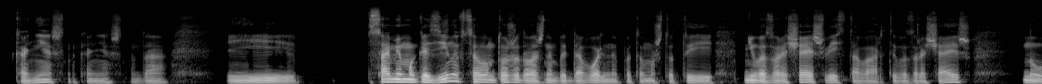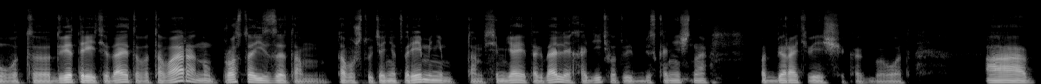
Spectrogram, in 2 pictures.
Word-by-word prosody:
Конечно, 105 +5 -2
конечно, 85 +1 -8
да. 85 +3 -6 0.6
И 95 -2 +2 0.7
сами 125 0 +6
магазины 115 +5 +6
в 130 - -9
целом 110 -2 +3
тоже 110 +1 +3
должны 95 0 +2
быть 90 -1 -1
довольны, 90 -3 0
потому 80 +1 -5
что 80 - -6
ты 90 -2 -2 0.3
не 95 - +4
возвращаешь 95 +3 +3
весь 100 0 -1
товар, 80 -4 -4
ты - - -7
возвращаешь, 85 +8 -1 0.5
ну, 90 -6 +2
вот 80 0 -7 0.2
2/3 95 -4 +3
этого 85 -2 +1
товара, 125 - +2
ну, 90 -5 -4
просто 110 +6 0
из-за, 95 -1 +2
э, - - -2
там 75 +5 -9
того, 85 -2 -2
что 85 0 -8
у - - -4
тебя 80 +2 -1
нет 80 0 -3
времени 95 -4 +1
там, 70 -2 -8
семья 95 +5 0
и - - -1
так 80 -2 -5
далее, 110 +2 +2
ходить, 90 +5 -6
вот, 90 - -7
и 80 0 -4
бесконечно 85 +3 -6 0.5
подбирать 90 +2 -1
вещи 80 -2 -5
как 70 0 -13
бы, 70 -3 -13
вот. 75 0 -10 0.7
А. 95 -1 +3
90 Hz, 150 wpm, -24 LUFS, 80-100 Hz, 0.7 s, сами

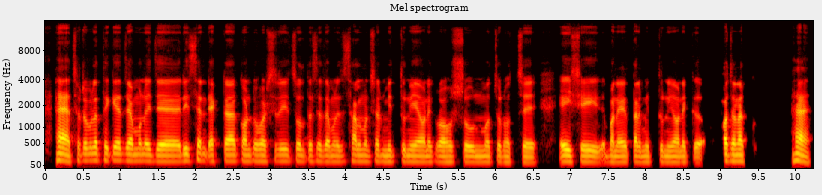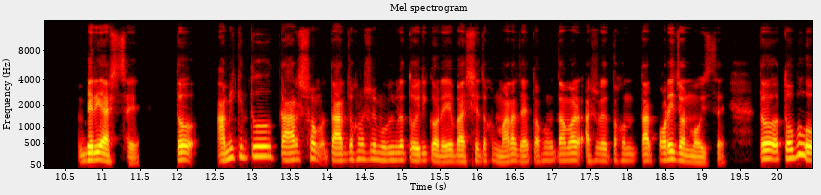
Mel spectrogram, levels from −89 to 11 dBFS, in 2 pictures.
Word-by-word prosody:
হ্যাঁ 130 -3 +8
ছোটবেলা 130 +1 -1
থেকে 130 0 -1
যেমন 125 0 +1
এই - - -7
যে - - +4 0.3
রিসেন্ট 125 +1 -3
একটা 120 +1 -3 0.2
controversy 115 -1 -3 0.2
চলতেছে, 115 0 -4
যেমন 110 0 -2
ওই - - -8
যে 115 - -18
সালমান 115 -2 -2
শাহর 115 -1 -4
মৃত্যু 110 +1 -6
নিয়ে 110 0 -1
অনেক 105 -1 -5
রহস্য 110 +1 -2
উন্মোচন 105 +1 -5
হচ্ছে। 105 +1 -6 0.5
এই-সেই 110 0 +1 0.3
মানে 105 -1 0 0.2
তার 110 -1 +2
মৃত্যু 105 +1 -9
নিয়ে 105 - -2
অনেক 105 - -4
অ - - +2 0.3
অজানা 120 -1 +4
ক - - -53 0.6
হ্যাঁ - - +6 0.6
বেরিয়ে 140 0 +9
আসছে। 110 - -9 0.6
তো 145 - +5 0.6
আমি 155 +8 +1
কিন্তু 205 -1 -4 0.4
তার 140 +1 +4
সম 170 -2 +2 0.2
তার 130 0 +6
যখন 155 +1 -4
আসলে 155 0 -5
মুভিগুলা 140 +1 -3
তৈরি 125 +1 0
করে 110 -1 +2 0.2
বা 115 - +4
সে - - -6
যখন 130 - -9
মারা 125 +4 +1
যায় 110 - -1
তখন 130 - -5
কিন্তু 125 -1 -3
আমার, 135 +1 +3 0.2
আসলে 125 +1 -6
তখন 125 +1 -8 0.2
তার 125 0 +4
পরেই 150 +3 +4
জন্ম 115 -5 +1
হইছে। 95 -1 -10 0.5
তো - - +4 0.3
তবুও 210 +6 +5
120 Hz, 175 wpm, -23 LUFS, 110-135 Hz, 0.6 s, বেরিয়ে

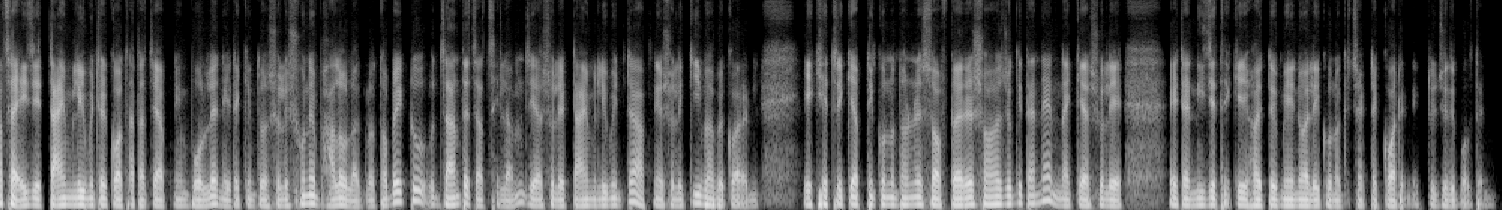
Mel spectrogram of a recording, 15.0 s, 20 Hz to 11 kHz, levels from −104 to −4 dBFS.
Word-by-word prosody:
আচ্ছা, - - +5
এই - - +2
যে 100 - +4
টাইম 105 +2 +5
লিমিটের 105 -1 +3
কথাটা 100 -1 0
যে - - +2
আপনি 95 +3 -10 0.2
বললেন, 100 +6 +2
এটা 95 +2 -3
কিন্তু 95 -1 -6
আসলে 95 +1 -3
শুনে 130 +1 +3
ভালো 105 +3 +3
লাগলো। 85 +2 -4
তবে 100 +9 +1
একটু 175 +3 -1 0.3
জানতে 110 +5 +3
চাচ্ছিলাম 90 0 -4
যে 100 - 0
আসলে 95 - -1
টাইম 95 0 +1
লিমিটটা 105 +9 -1
আপনি - - -11
আসলে 95 +1 -3
কিভাবে 105 -8 +1
করেন? - - -2 0.6
এক্ষেত্রে 115 +2 +1
কি - - 0
আপনি 115 - -2
কোন 110 - +2
ধরনের 110 0 +1
সফটওয়্যারের 100 +2 +4
সহযোগিতা 120 +3 +2
নেন? 180 - +1
নাকি 95 0 -4
আসলে 95 -1 0 0.6
এটা 105 -1 +2
নিজে 105 0 +2
থেকেই 100 -2 +1
হয়তো 95 0 +2
ম্যানুয়ালি 95 -1 +3
কোন 90 - -1
কিছু - - -17
একটা - - -6
করেন? - - 0
একটু - - -14
যদি - - -2
বলতেন। 95 - -9
100 Hz, 195 wpm, -23 LUFS, 95-115 Hz, 0.6 s, আচ্ছা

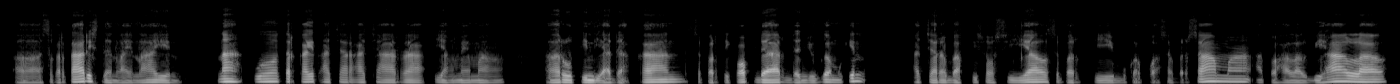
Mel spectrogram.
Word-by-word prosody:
eee, 90 0 -7
sekretaris 125 +9 +3
dan 90 -2 -6
lain-lain, 95 +1 -3 0.3
nah 130 0 +5 0.2
kuo 130 +1 +3
terkait 120 -1 0
acara-acara 105 -2 -4
yang 95 -3 -7
memang, 95 -1 -7 0.4
eee, 95 +1 0
rutin 100 0 +3
diadakan 105 +7 +1
seperti - - -10
kopdar 100 -1 +5
dan 95 -2 -5
juga 95 +4 -1
mungkin, 145 +9 -1 0.5
acara 95 0 -3
bakti 90 +3 -6
sosial 105 +4 +1
seperti 95 0 -8
buka 85 0 -14
puasa - - -14
bersama 130 -1 +1
atau 100 -3 -13
halal 90 0 -5
bihalal, 115 +4 +4
100 Hz, 120 wpm, -28 LUFS, 90-115 Hz, 0.5 s, nah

